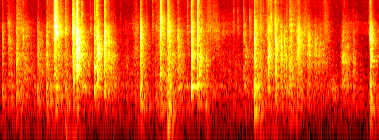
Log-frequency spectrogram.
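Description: A ball clacks sharply against plastic players and table walls.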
